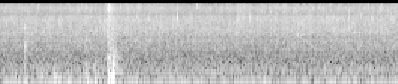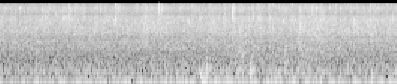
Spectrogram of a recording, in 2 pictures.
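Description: Corn, onion and red bell pepper frying in a skillet: a steady sizzle, with a low hum underneath and a single knock about a second and a half in.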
